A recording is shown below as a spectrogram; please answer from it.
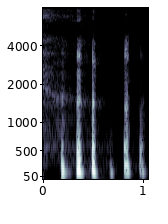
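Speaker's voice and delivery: light, rippling chuckle. Acted. Immortal amused by recalling America as a British colony, chuckling. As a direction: chuckle to yourself in short pulses.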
